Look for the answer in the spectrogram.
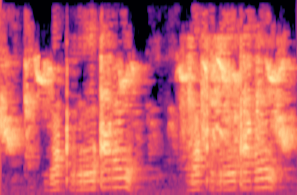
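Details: Human-like speech from a pet parrot: two voiced phrases about a second each, with clear layered tones and clipped consonant-like breaks, separated by a short gap. A faint low hum sits underneath.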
